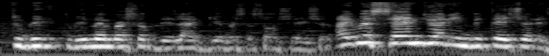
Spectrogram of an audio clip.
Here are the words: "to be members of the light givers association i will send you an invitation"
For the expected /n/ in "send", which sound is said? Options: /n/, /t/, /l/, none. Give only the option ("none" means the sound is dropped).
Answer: /n/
